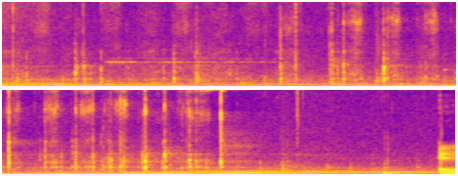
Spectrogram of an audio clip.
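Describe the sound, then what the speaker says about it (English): A moderator is unscrewed from the first barrel section of a Skout Epoch rifle, giving irregular light metallic clicks and scraping close by over a steady low hum. "you're also going to unscrew the moderator from the first section"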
